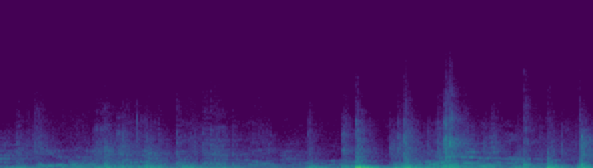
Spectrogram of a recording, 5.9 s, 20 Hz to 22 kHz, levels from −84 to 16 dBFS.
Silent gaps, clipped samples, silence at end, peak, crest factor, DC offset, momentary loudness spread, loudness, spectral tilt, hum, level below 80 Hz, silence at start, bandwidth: none; under 0.1%; 0 s; -10 dBFS; 24 dB; under 0.1%; 18 LU; -34 LUFS; -7.5 dB/octave; none; -42 dBFS; 0 s; 10.5 kHz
